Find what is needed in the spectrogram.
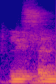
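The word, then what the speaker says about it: listen: time next one इज लिसन टू लिसन means सुनना किसी को इसमें लिखा हुआ य जो टी है यह बिल्कुल साइलेंट है इसका हम लोग उच्चारण नहीं करते हैं लिसन लिसन लिसन टू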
